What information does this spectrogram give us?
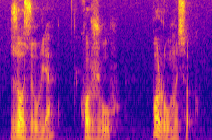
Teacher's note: укання не стосується ненаголошеного о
